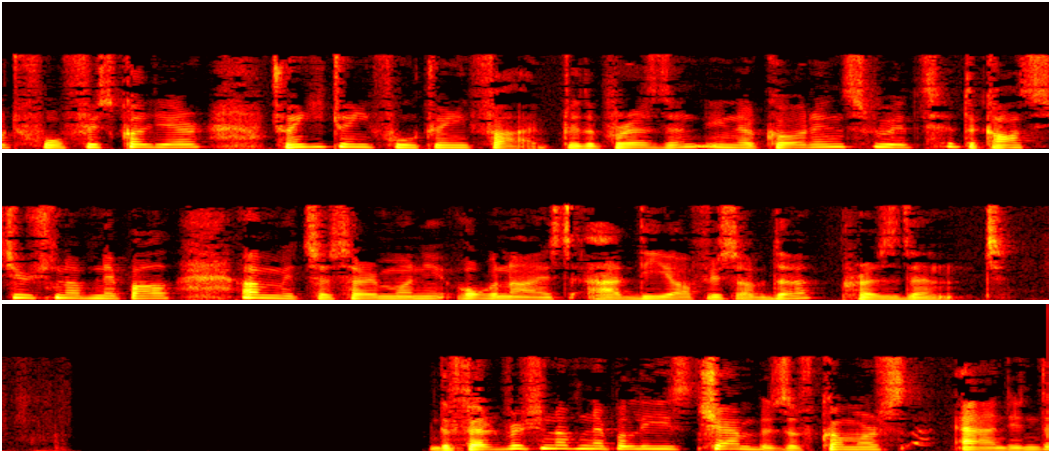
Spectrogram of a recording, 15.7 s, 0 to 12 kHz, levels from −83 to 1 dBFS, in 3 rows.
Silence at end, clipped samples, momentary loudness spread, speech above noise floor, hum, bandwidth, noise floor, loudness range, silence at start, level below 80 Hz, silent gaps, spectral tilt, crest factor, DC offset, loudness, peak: 0 s; under 0.1%; 6 LU; 59 dB; none; 8.2 kHz; -82 dBFS; 4 LU; 0 s; -64 dBFS; none; -5 dB/octave; 24 dB; under 0.1%; -24 LUFS; 0 dBFS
